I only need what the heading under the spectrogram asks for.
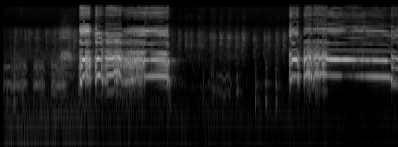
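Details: Rooster crowing: a few soft clucks, then a loud harsh crow lasting about two seconds, a quiet gap with faint clucking, and a second long drawn-out crow holding a steady tone.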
